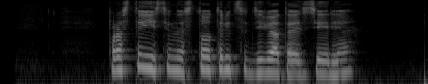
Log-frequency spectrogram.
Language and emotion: Russian, neutral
